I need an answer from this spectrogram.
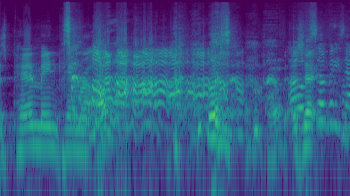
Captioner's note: all laugh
